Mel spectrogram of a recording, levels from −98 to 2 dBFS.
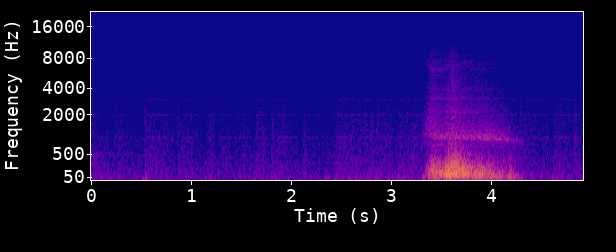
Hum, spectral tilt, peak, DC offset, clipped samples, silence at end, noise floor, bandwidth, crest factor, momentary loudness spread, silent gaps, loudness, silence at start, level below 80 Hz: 60 Hz at -70 dBFS; -9.5 dB/octave; -24 dBFS; under 0.1%; under 0.1%; 0.65 s; -77 dBFS; 7.8 kHz; 20 dB; 20 LU; none; -40 LUFS; 3.3 s; -54 dBFS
